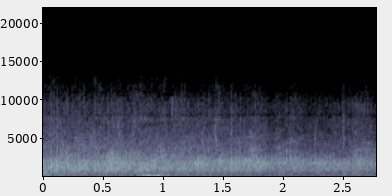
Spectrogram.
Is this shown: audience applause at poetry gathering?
yes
